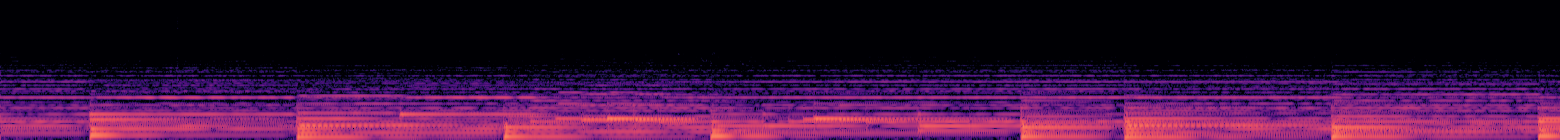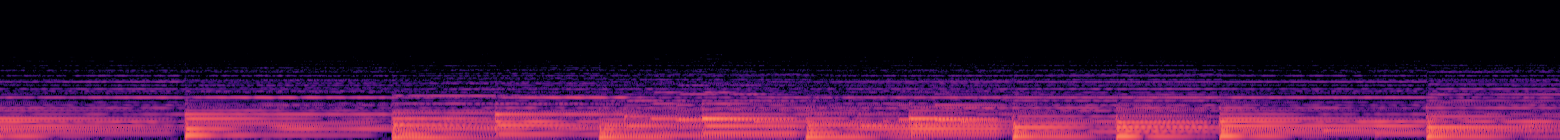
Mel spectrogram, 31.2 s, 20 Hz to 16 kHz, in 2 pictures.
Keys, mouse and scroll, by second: 6.2-13.8 drag, 14.5-18.0 drag.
